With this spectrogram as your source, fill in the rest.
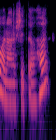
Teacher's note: ಭಗವಾನುವಾಚ ಭಗವಂತ ಹೇಳಿದರು ಅನಾಶ್ರಿತಹ ಇಲ್ಲಿ ಮತ್ತೆ ವಿಸರ್ಗ ಇದೆ ಆದಮೇಲೆ ಸೋ ಹಾಗಾಗಿ ಅಲ್ಪವಾಗಿ ನಾವು ಹ ಉಚ್ಚಾರಣೆ ಮಾಡಬೇಕು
